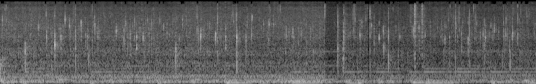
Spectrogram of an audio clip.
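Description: Prawns fry in hot oil with a dense, loud, continuous sizzle and crackle, scattered sharp pops throughout, no voices.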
